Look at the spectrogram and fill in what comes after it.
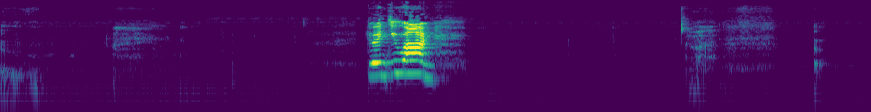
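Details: A single drawn-out, voiced belch lasting about a second during a burping challenge after drinking Coca-Cola, with faint room sounds before and after; real burping.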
